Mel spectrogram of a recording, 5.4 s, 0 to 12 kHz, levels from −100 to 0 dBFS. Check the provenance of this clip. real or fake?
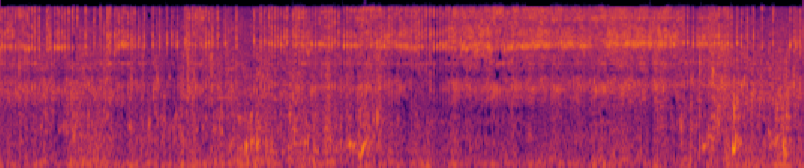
real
